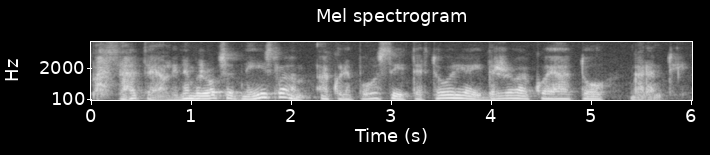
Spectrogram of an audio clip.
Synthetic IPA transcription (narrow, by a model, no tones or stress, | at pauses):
pasat̪ea̰line̞mo̞ʒeo̞pst̪at̪niislˠaːmako̞ne̞po̞ːst̪o̞jit̪eɾit̪o̞ːɾijaid̪r̩ʒaʋako̞jaːt̪o̞ː | ɡa̰ɾa̰nt̪uje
